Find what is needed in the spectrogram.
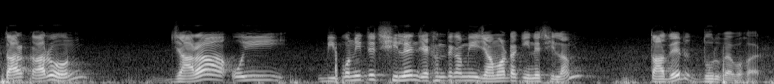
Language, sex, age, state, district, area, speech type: Bengali, male, 45-60, West Bengal, Purulia, urban, spontaneous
